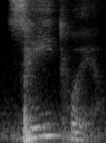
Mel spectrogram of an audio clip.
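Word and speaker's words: 政党: 근데 무리 당자는 토예요.도 정당이 그래서 세이토예요. 세이토라고 읽어 주시면 되겠습니다.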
